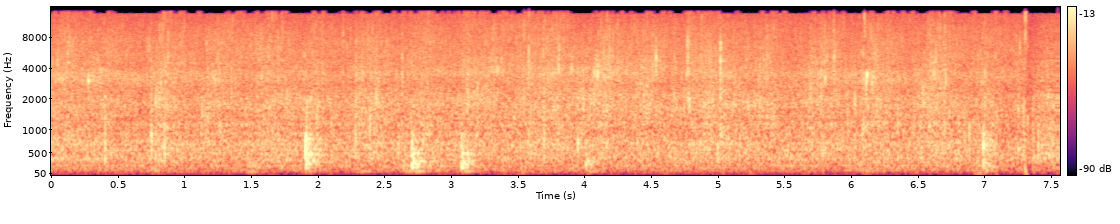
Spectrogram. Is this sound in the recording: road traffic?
no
